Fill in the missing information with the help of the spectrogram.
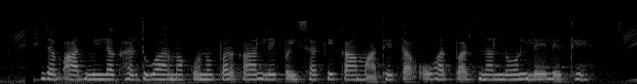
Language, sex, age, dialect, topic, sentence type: Chhattisgarhi, female, 25-30, Central, banking, statement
